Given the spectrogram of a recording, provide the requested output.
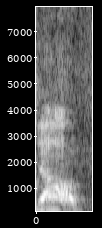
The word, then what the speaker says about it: dove: A dove. Oh, isn't that a pretty name, Dove? Dove. Can you say Dove, dear? Dove. Dove. Rhymes with love.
